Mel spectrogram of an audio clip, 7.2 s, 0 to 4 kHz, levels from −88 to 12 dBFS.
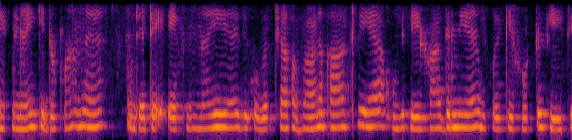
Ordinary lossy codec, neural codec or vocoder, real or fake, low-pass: Opus, 64 kbps; codec, 16 kHz, 2 kbps, X-Codec, HuBERT features, trained on general audio; fake; 3.6 kHz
